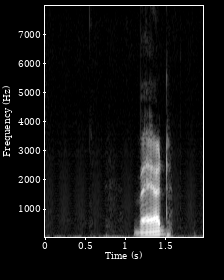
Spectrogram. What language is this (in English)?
Swedish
